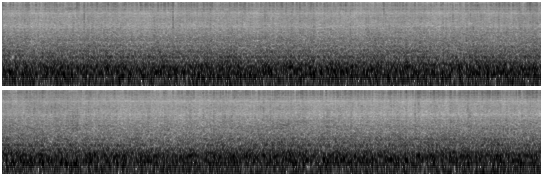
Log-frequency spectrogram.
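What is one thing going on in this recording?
Jet engines roar loudly and steadily from close by.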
